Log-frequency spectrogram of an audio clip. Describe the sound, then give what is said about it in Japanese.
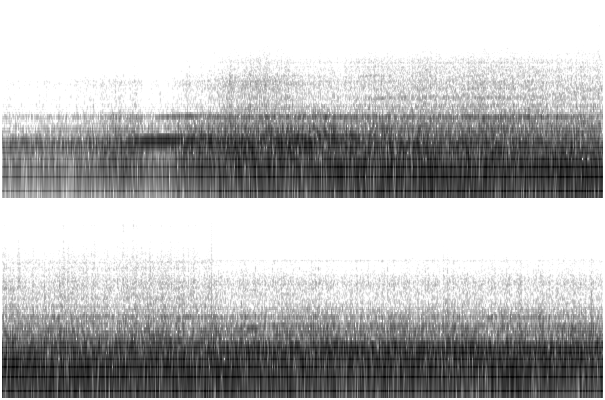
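Airliner engines roar during takeoff, a low, broad drone that builds over the first few seconds, then holds loud and steady to the end. “We'll be taking off shortly. Please make sure your seatbelt is fastened.”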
